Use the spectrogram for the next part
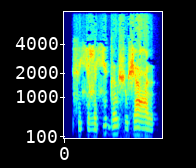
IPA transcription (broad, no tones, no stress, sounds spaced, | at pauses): x e ç ɜ ɮ ɜ ç e ɡ ɜ ʊ̯ ʃ o ʃ a ʕ ə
